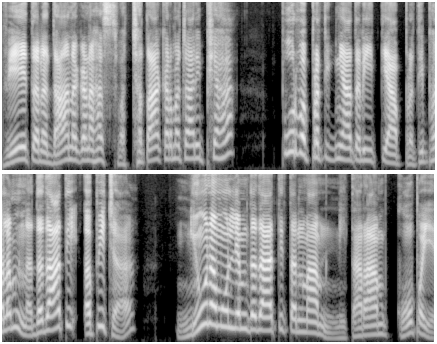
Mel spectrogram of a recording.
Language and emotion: Sanskrit, angry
